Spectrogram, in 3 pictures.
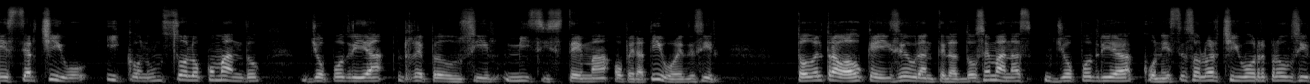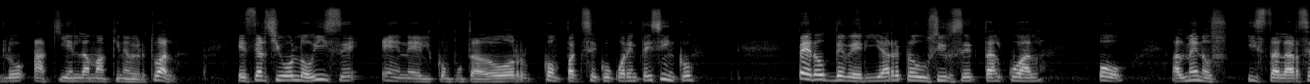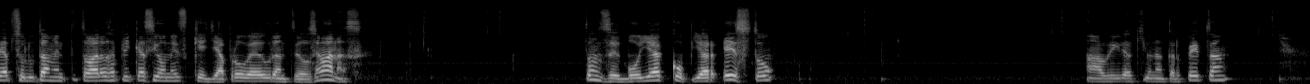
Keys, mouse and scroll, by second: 25.1-28.6 scroll down 2, 28.6-29.4 scroll down 1, 29.4 scroll down 1, 30.3 click, 31.1 click, 34.7-36.7 right drag, 36.7 click, 38.8 click.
